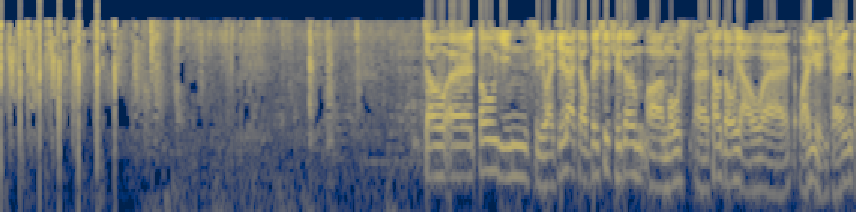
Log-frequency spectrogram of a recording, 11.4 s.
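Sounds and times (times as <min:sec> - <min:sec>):
small group applause: 0:00.0 - 0:02.5
speech: 0:05.7 - 0:11.3.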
